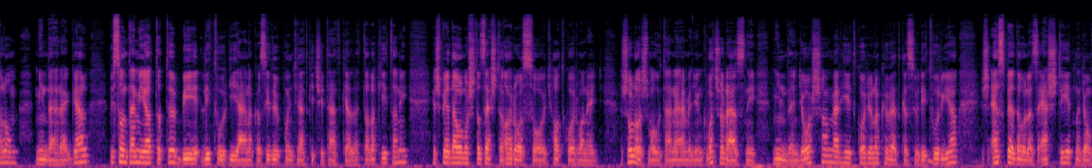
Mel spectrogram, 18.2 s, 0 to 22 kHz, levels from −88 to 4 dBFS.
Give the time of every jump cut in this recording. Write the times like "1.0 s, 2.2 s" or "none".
none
